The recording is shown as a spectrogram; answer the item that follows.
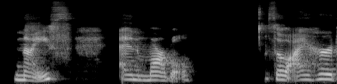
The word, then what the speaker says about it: gneiss: Examples of this rock type include, I believe it's pronounced gneiss, and marble.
